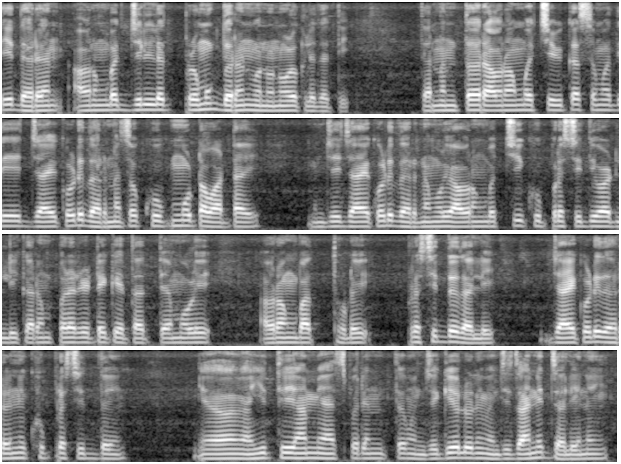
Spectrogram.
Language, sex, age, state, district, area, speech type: Marathi, male, 18-30, Maharashtra, Aurangabad, rural, spontaneous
